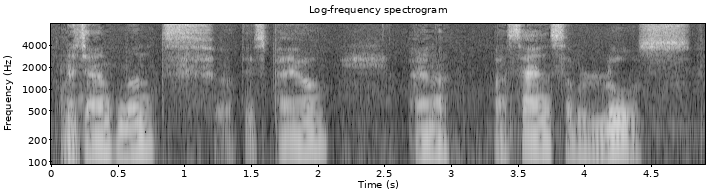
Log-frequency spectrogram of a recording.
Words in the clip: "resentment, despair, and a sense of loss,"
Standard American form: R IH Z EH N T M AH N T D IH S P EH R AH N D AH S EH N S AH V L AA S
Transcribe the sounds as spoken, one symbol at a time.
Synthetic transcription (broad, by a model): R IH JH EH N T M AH N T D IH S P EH L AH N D AH S EH N S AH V L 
